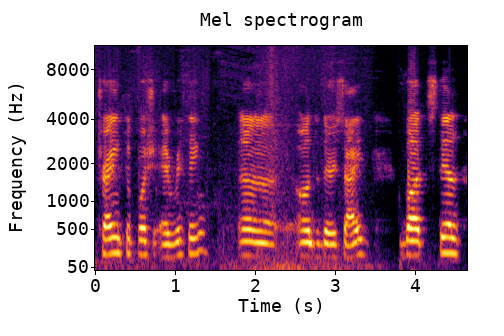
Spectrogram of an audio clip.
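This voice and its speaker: A man doing live play-by-play commentary on an esports match, shouting high and excited in big plays. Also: takes it slowly, rough recording. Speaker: esports caster.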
